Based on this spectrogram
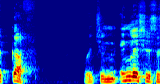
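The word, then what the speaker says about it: כף: Pronounced Kaf.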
